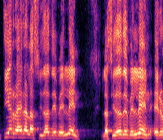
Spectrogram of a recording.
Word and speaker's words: Belén: La palabra, la palabra Belén significa casa de pan. Casa de pan. En el hebreo no es Belén, sino es Betlejem. Betlehem. Bet significa casa, lejem significa pan, casa de pan. Pero en la en la estructura del español se reduce la palabra y se pronuncia Belén.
